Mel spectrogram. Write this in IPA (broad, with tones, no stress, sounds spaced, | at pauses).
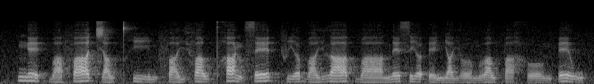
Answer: ŋ eː˥˨ k̚ b a˩ f aː˧˥ t͡ɕ a˩ w t̪ʰ iː˧˩ m f a˩˧ j f a˧ w pʰ a˥˨ ŋ s eː˧˥ t̚ f i˩˧ ə̯ b a˩˧ j l aː˧ t̚ b aː˩ n e˧˥ s i˧ ə̯ ʔ e˧˩ ɲ a˩ j ɤː˩ m ʋ a˧˩ w p a˩˧ h oː˩ m ʔ e˥˨ w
